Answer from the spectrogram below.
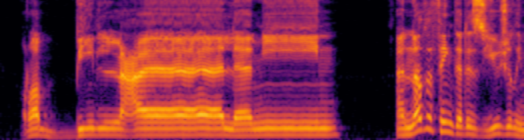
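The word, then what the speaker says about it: رب العالمين: Saying Rabb with sukoon, Rabbil Alameen, while it should have a clear kasra, Rabbil Alameen. So not Rabbil Alameen.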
